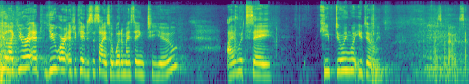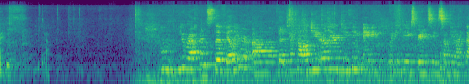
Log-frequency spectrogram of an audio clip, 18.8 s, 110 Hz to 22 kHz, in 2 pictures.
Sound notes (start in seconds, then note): 8.3 laughter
